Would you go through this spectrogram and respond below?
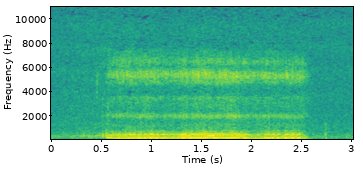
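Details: A single drawn-out snore from a sleeping Queensland Koolie indoors, a low, steady, droning rumble lasting about two seconds.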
